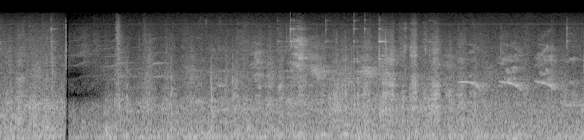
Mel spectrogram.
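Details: Two dogs, Rolex, a female Shar Pei, and Ellie, a Kelpie cross, reunited after five months; soft panting and scuffling under steady noise, with a few short, high, rising whines near the end.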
